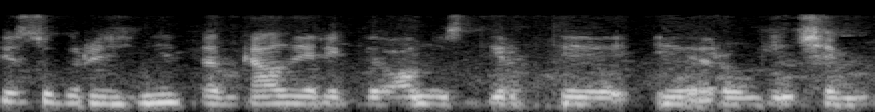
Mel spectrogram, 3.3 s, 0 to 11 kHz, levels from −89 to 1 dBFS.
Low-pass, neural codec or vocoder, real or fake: 7.2 kHz; none; real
